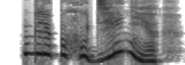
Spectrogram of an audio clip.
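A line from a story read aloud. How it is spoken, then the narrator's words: Indignant blurt. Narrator (Russian): возмущенно выпалила подруга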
